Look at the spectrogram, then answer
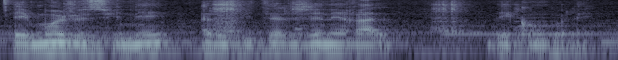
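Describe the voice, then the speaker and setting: With music in the background and audible room echo, a man talks at a fairly quick pace and a fairly low pitch. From DR Congo, Kinshasa. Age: 60s. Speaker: pastor. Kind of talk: interview. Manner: halting.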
